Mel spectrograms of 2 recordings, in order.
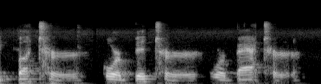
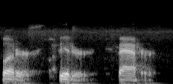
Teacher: You say it with a sound that is kind of between a T and a D.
